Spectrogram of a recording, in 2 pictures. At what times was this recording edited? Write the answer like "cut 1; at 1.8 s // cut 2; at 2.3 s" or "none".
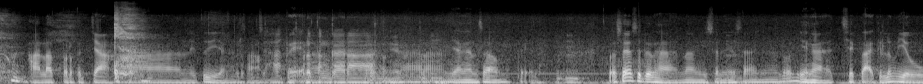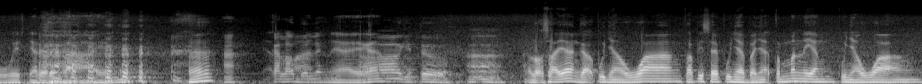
cut 1; at 12.4 s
